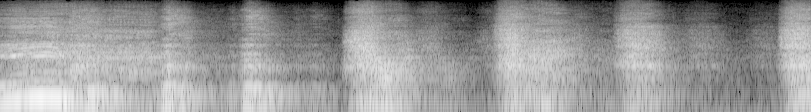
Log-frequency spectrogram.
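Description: A man's voice making non-speech noises into the microphone: a short pitched groan at the start, then four short breathy hisses about two-thirds of a second apart.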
